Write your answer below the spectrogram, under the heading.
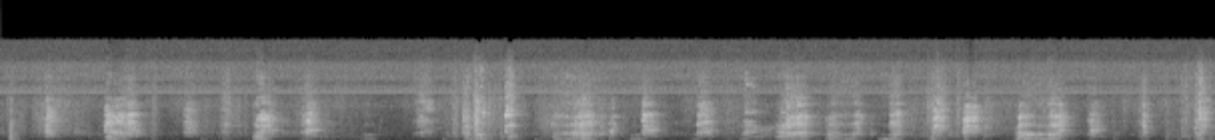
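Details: Zoey, a West Highland White Terrier, growls during play in a run of short, rough, grumbling bursts repeated about every half second, with a low buzzy undertone.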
